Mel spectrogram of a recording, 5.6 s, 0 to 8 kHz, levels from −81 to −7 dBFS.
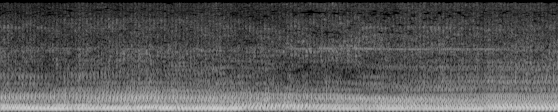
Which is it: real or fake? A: real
